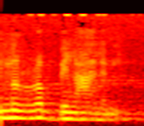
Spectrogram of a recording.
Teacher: ادغام كامل بدون غنه، يعني النون بتخش في الراء ما بتبنش، وانا بريحك بقول لك كأن النون غير موجودة اشبك للميم مع الراء، قول لي من رب العالمين، والراء مفخمة، العالمين بعد العين اهي الالف.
